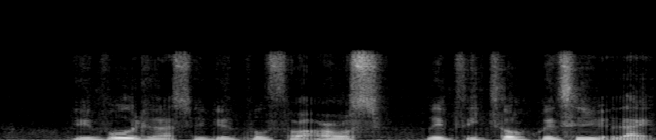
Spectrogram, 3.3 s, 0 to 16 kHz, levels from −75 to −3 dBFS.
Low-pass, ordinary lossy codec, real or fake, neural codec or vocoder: 9.9 kHz; none; fake; autoencoder, 22.05 kHz, a latent of 192 numbers a frame, VITS, trained on many speakers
